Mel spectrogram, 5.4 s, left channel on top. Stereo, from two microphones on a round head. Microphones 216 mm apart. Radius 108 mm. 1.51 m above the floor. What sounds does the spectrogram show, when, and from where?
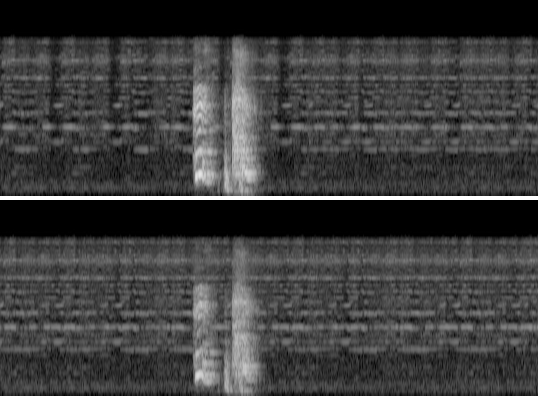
1.9 s a sneeze: 50° left (ahead or behind), 0.6 m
